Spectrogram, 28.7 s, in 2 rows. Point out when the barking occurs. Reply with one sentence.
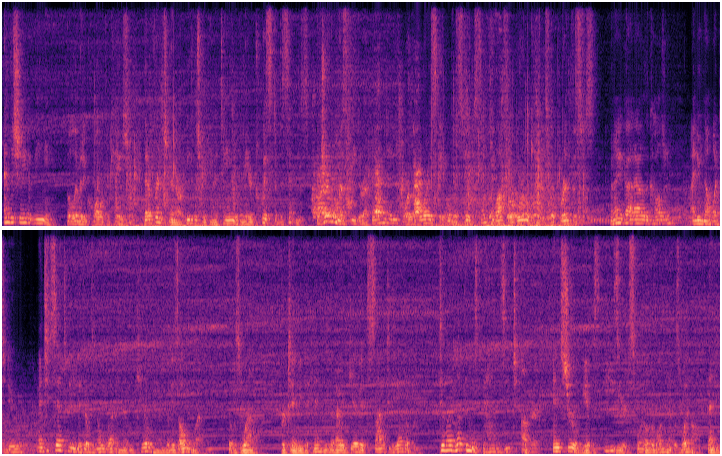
The barking can be heard from 6.2 to 11.7 s.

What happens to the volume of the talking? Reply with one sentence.
The loudness of the talking stays about the same.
